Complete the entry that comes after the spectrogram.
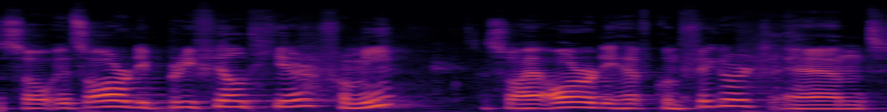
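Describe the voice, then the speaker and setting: A man talks at a fairly quick pace with lively intonation and a non-native accent. The recording is very clean, with a silent background. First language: not English. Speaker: tech tutorial youtuber. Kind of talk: tutorial. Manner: many filler sounds (uh, um).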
